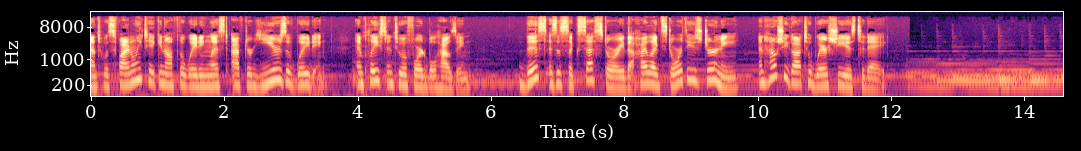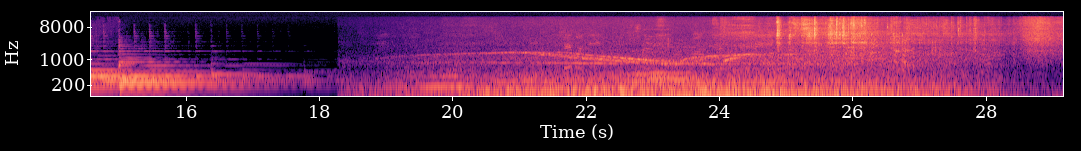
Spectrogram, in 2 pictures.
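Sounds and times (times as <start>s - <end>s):
speech: 0.0s - 5.8s, 6.4s - 12.0s
music: 0.0s - 18.3s
street traffic at a mall bus stop: 18.3s - 28.5s
emergency vehicle siren wailing: 18.4s - 26.9s.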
